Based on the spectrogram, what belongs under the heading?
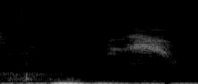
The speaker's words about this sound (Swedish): Där hörs min katt.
